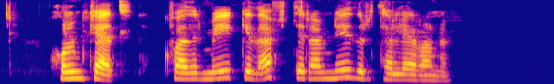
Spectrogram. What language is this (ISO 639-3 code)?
isl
